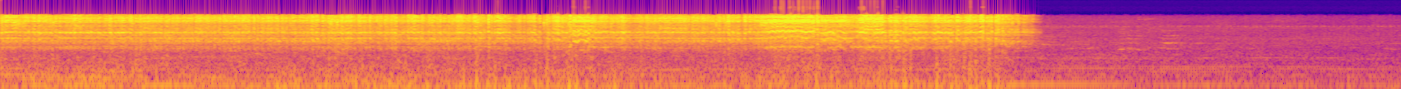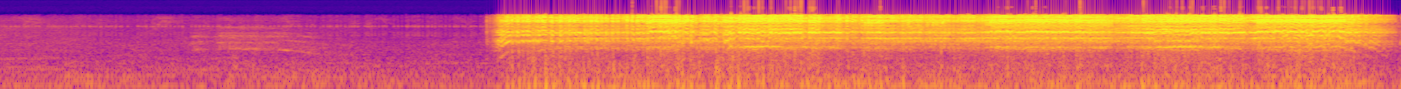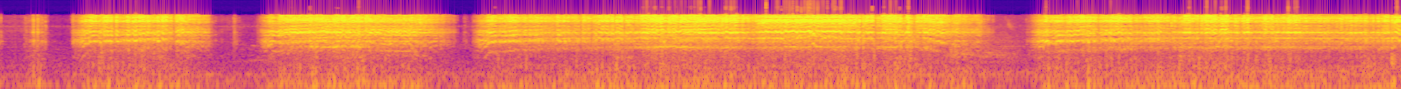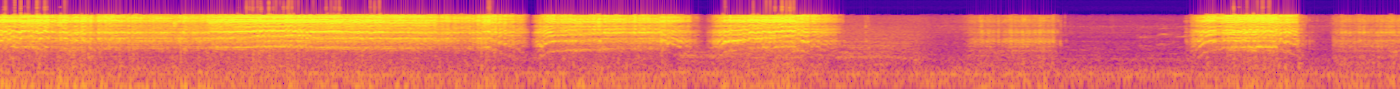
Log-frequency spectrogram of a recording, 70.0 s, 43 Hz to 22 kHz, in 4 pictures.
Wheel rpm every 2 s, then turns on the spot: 190, 200, 200, 200, 200, 200, 70, 0, 0, 0, 0, 10, 170, 200, 200, 200, 200, 60, 110, 110, 100, 200, 200, 80, 150, 190, 200, 200, 200, 130, 130, 60, 20, 30, 80.
64-66 68-70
